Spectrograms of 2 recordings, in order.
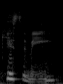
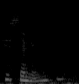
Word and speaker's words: Kissimmee: I know that Sasha and her family always called it Kissimmee because they didn't know. But Kissimmee is what the people around here say.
